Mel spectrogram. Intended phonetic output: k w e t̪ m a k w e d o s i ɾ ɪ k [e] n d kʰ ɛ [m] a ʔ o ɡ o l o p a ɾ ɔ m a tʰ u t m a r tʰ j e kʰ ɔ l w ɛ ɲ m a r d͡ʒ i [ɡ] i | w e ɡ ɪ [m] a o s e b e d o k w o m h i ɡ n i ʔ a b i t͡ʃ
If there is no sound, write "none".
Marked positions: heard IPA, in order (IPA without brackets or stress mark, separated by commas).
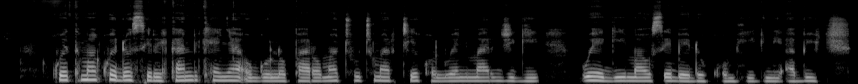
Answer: a, ɲ, ɡ, m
